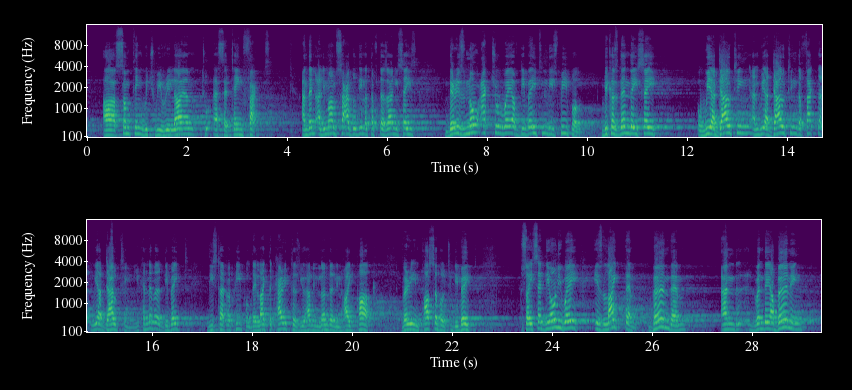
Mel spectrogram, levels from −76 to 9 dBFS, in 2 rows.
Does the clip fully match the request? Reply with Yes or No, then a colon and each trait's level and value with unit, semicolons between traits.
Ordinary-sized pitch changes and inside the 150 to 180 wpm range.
Yes: average, 3.5 semitones; average, 165 wpm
